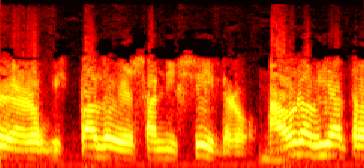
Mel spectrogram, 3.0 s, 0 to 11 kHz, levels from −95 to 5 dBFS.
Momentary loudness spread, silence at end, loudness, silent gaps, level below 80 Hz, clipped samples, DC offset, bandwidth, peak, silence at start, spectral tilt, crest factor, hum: 7 LU; 0 s; -13 LUFS; none; -56 dBFS; under 0.1%; under 0.1%; 8 kHz; 0 dBFS; 0 s; -6 dB/octave; 12 dB; none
